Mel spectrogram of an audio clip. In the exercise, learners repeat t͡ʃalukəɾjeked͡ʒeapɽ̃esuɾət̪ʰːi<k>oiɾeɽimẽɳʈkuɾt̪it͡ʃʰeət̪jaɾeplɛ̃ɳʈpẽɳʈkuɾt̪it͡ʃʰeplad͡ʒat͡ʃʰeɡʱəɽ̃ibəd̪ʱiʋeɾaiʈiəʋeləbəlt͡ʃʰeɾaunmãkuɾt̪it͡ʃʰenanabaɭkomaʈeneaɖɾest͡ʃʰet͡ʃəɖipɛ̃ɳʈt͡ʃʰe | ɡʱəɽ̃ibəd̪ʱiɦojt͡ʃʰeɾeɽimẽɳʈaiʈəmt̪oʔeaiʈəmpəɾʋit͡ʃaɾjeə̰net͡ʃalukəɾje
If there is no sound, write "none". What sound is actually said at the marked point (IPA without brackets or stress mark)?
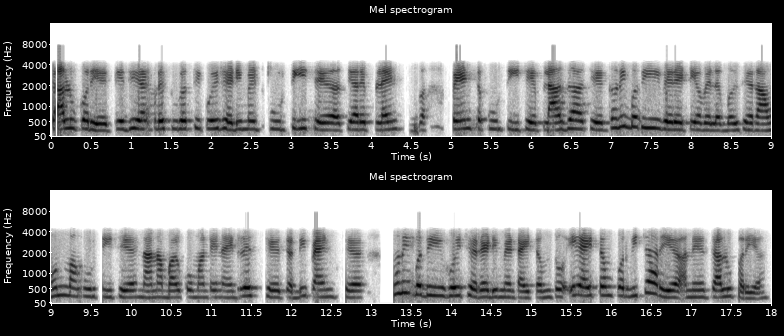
k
